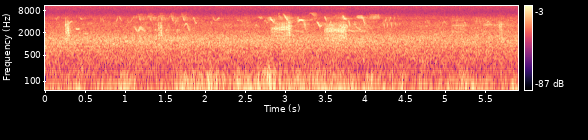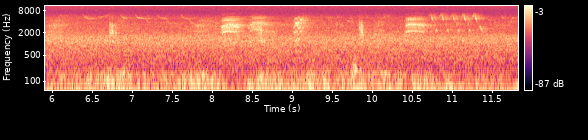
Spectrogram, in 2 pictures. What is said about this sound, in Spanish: Yellow al lado del nido callada, los ruidos son de Stripe.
